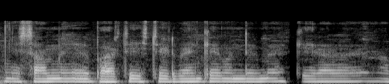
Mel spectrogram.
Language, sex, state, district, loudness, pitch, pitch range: Hindi, male, Bihar, West Champaran, -17 LUFS, 135 Hz, 130-135 Hz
